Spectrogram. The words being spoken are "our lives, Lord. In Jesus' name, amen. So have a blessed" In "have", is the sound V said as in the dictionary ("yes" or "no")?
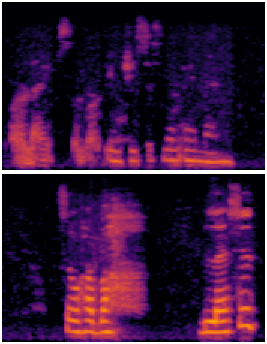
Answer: no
